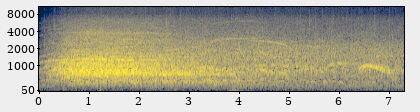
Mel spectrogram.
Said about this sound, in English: I want everybody, first of all, to give a big round of applause to Chief Ellison Tlalibong for leading us in the pledge and singing our national anthem.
